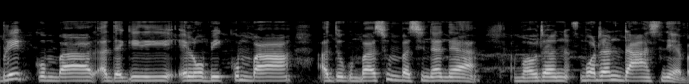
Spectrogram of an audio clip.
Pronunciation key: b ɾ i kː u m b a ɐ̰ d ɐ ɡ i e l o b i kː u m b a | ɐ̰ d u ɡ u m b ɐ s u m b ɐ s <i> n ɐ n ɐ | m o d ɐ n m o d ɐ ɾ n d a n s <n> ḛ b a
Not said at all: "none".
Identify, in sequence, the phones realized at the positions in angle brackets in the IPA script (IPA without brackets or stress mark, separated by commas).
i, n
